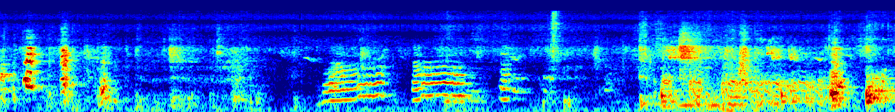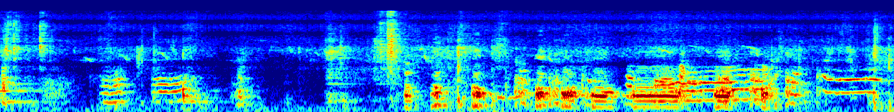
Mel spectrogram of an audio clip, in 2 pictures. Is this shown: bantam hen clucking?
yes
